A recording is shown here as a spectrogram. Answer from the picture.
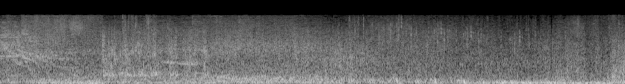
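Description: Cartoon sound effects of a long rumbling explosion, with debris flying, under dramatic background music.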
